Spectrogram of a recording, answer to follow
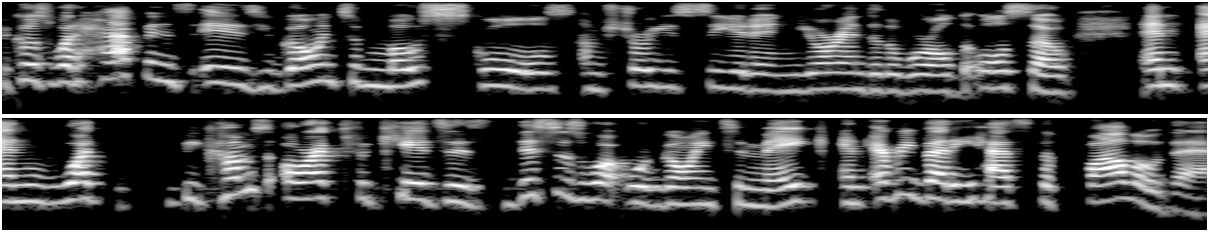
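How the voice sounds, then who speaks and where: Speaking at a moderate pace with a New York accent, a woman has an animated tone, a fairly high pitch, ordinary pitch variation, and a dry, close sound with no echo. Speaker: artist and art teacher. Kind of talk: podcast interview.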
